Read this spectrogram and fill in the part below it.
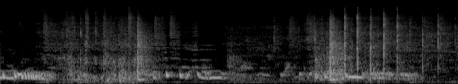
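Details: Pigeons indoors in the morning as their keeper arrives, cooing: low hollow rolling coos, some short and repeated, mixed with wing flutters and shuffling.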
